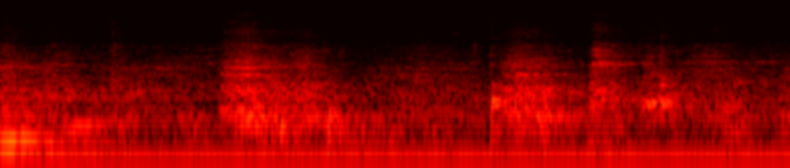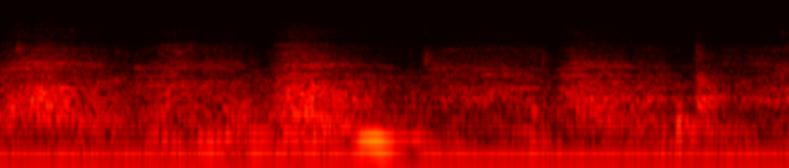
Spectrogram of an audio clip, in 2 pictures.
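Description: A person breathing heavily, one breath about every two seconds, over a steady low hum.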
